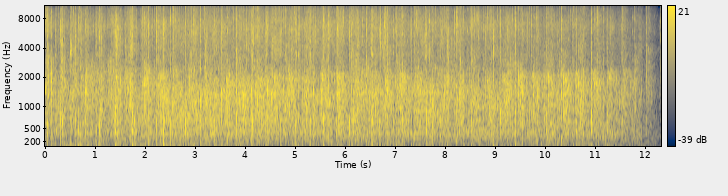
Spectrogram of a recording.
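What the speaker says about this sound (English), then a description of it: "I think we need to give all these folks a standing round of applause" A community crowd at a county commissioners' court meeting gives a standing round of applause, dense loud clapping sustained evenly for about twelve seconds before tapering at the very end, with no voices standing out.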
